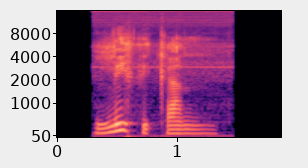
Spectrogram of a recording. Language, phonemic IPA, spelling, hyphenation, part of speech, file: Greek, /ˈliθikan/, λύθηκαν, λύ‧θη‧καν, verb, El-λύθηκαν.ogg
- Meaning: third-person plural simple past passive indicative of λύνω (lýno)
